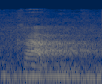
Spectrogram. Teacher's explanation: according to the place of articulation is lingual velar and according to the manner of articulation is stop. According to the voice of articulation is voice.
